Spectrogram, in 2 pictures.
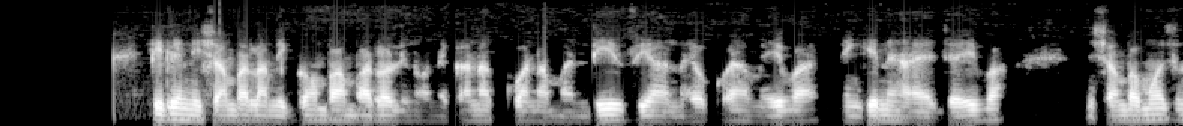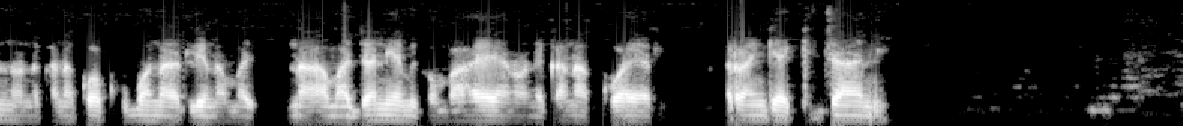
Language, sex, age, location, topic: Swahili, male, 18-24, Kisii, agriculture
